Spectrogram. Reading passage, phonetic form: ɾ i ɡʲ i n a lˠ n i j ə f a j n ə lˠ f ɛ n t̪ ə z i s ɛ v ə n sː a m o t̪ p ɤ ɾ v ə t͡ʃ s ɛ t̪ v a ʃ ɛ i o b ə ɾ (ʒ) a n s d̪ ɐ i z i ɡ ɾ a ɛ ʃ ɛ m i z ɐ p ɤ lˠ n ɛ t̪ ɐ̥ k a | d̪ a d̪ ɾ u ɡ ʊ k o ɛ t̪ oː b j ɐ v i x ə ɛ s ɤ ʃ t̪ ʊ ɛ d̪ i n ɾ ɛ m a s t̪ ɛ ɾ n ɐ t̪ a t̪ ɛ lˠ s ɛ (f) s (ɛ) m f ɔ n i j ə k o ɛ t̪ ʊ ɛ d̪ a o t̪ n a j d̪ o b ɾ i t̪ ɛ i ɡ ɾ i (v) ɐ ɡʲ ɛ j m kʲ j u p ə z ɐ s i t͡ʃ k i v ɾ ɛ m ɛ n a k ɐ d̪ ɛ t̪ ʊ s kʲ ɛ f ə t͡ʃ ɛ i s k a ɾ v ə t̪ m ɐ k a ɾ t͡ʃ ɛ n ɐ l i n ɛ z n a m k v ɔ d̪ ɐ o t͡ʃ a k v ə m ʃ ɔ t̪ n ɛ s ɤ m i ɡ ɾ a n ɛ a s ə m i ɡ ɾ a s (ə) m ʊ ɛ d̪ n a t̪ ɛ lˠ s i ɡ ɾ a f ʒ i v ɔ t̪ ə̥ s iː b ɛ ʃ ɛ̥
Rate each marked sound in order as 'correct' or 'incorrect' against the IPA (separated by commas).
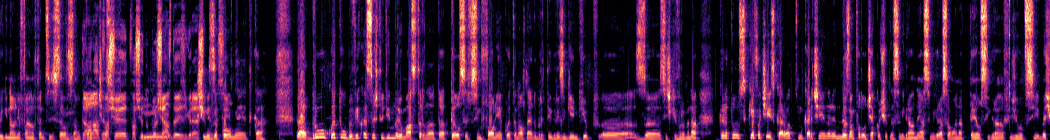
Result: incorrect, correct, incorrect, incorrect, incorrect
